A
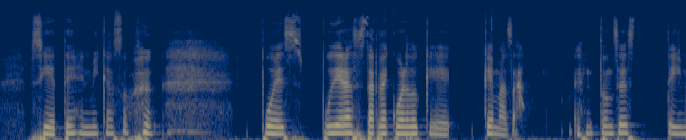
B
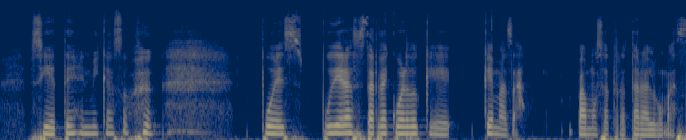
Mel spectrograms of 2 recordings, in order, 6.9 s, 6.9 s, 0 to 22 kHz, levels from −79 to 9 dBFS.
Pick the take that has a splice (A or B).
A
